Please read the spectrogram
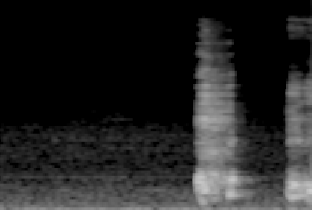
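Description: A woman's single short, harsh cough about a second and a half in, followed right at the end by a voiced throat-clearing; she has a cold.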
